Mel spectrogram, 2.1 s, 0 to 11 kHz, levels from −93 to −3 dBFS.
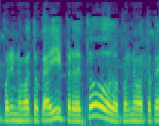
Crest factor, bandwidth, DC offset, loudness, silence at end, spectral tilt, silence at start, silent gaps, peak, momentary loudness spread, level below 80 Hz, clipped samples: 12 dB; 9.4 kHz; under 0.1%; -16 LUFS; 0 s; -6 dB/octave; 0 s; none; -4 dBFS; 5 LU; -50 dBFS; under 0.1%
